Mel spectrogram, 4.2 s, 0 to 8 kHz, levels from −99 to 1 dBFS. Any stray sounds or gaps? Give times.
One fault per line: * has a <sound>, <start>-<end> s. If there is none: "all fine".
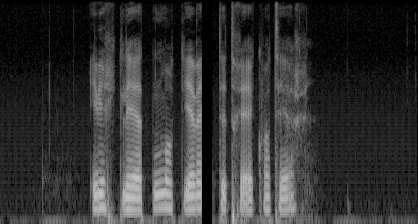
* has a dropout, 2.0-2.1 s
